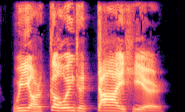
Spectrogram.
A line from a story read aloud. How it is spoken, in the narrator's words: cried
